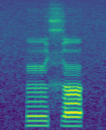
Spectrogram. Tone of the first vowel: high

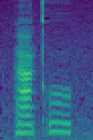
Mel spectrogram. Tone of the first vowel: low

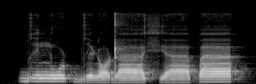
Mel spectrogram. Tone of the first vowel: high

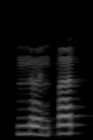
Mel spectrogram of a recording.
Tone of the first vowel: low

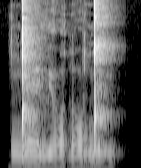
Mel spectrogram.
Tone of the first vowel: low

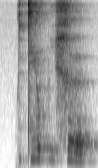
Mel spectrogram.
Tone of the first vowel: rising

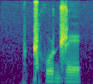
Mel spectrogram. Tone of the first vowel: low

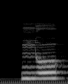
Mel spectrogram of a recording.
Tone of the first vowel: high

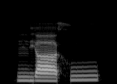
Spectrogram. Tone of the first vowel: low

